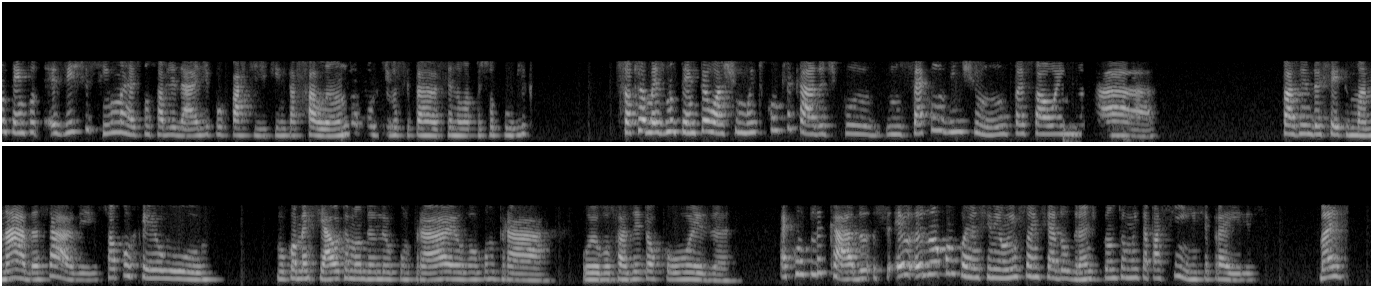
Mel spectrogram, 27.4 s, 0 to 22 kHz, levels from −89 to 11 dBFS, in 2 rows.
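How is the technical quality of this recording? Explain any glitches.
Three short glitches stand out in this call-path speech, all around moments where the two ends of the call overlap. The audio is band-limited to 4 kHz, which fits a narrowband G.711 A-law call codec at 64 kbps.

Speech suppressed in double talk occurs from 3.46 to 3.89 s and again from 10.65 to 11.1 s. Each time the talker's level sags for roughly 400 ms: by about 15 dB in the first instance and about 25 dB in the second. The likely cause is an echo canceller that could not separate the near talker from loudspeaker echo while both were active, so it attenuated everything.

The other side's voice leaking through appears from 10.61 to 10.77 s, just as the second suppression begins. A faint second voice sits at roughly 25 dB below the talker, brief. The likely mechanism is residual loudspeaker echo that the canceller failed to fully subtract from the microphone signal.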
